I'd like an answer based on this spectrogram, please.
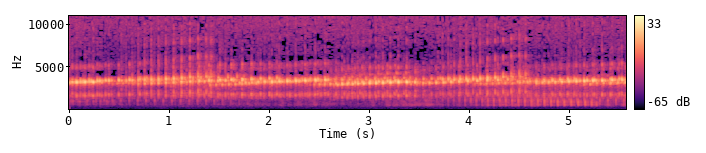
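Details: Frogs singing in spring from ponds in the Nebraska Sandhills at dusk; dense, unbroken high-pitched trilling with steady fast pulsing and a softer, grating lower croak that rises near the end.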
